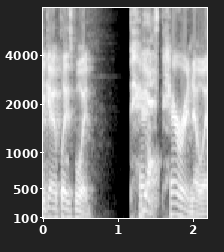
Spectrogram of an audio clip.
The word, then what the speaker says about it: Perrineau: Perrineau, I think is how you pronounce it. Perrineau, It's like French or something.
